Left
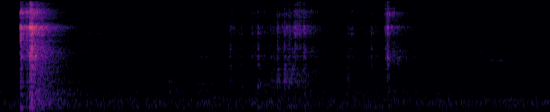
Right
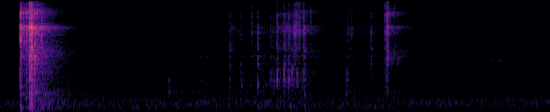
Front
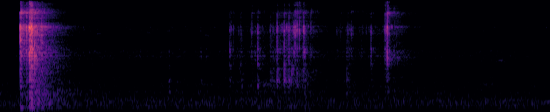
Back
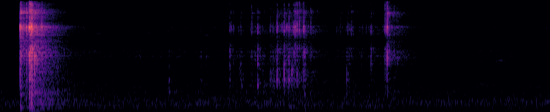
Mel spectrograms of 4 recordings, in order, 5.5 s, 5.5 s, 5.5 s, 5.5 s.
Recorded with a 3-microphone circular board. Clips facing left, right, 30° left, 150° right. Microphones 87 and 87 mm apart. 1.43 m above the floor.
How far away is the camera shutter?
About 0.8 m.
